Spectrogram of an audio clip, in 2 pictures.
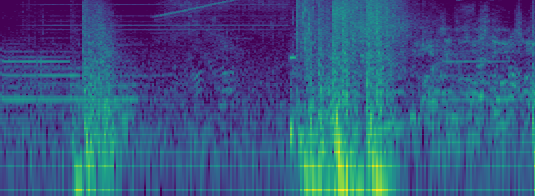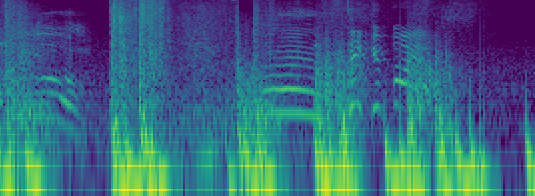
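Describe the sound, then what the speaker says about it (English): Gunfire in the video game Watch Dogs Legion: bursts of shots and automatic fire crackle through a firefight, loud and close, mixed with thuds and voices. "Taking fire!"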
